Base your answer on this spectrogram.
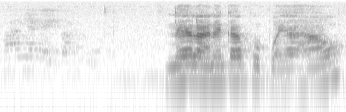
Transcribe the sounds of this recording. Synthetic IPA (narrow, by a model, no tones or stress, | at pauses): nɛlanɛkʼakʼʊpʼɔjaɦaʊ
